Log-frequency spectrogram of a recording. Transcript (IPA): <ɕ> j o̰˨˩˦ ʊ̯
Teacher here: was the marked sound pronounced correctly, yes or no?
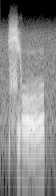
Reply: yes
